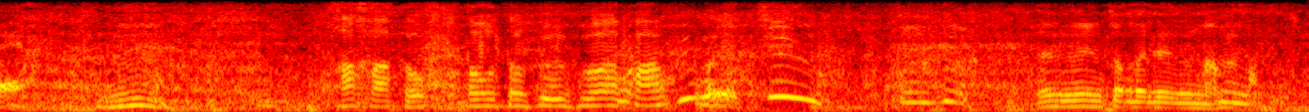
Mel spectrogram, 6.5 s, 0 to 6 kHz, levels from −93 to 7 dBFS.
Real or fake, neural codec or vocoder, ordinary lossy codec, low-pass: fake; codec, 16 kHz, 4 kbps, FunCodec, trained on Chinese and English, 50 frames a second; Opus, 32 kbps; 5.4 kHz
